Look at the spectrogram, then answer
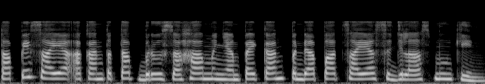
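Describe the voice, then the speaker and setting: A woman with a non-native accent speaks at a moderate pace and a high pitch, with ordinary pitch variation and very even loudness. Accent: non-native Indonesian, self-described. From born in China. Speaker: YouTube reaction commentator. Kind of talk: video commentary intro.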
